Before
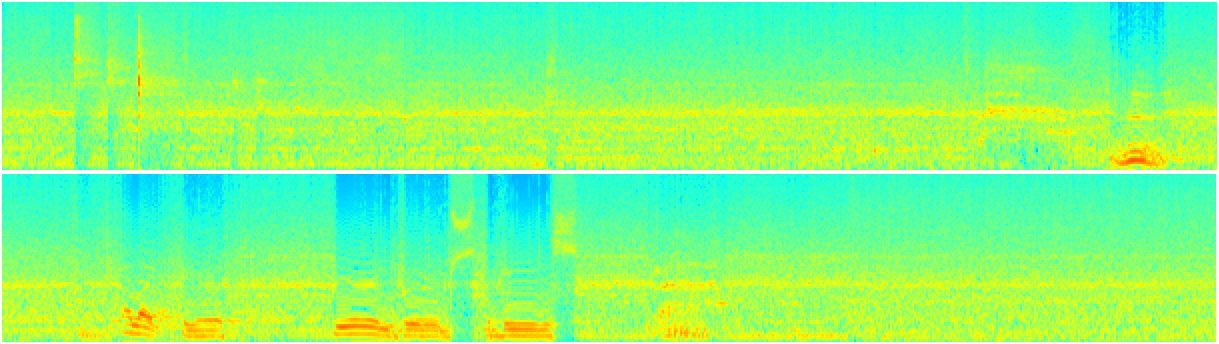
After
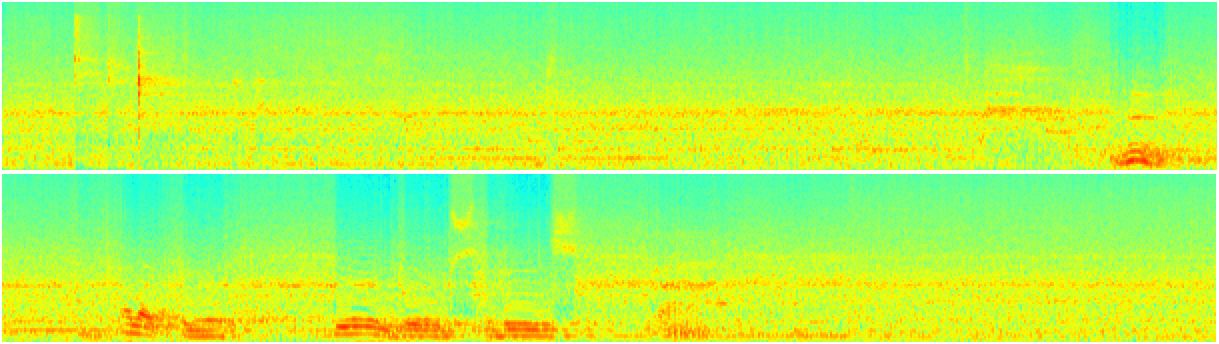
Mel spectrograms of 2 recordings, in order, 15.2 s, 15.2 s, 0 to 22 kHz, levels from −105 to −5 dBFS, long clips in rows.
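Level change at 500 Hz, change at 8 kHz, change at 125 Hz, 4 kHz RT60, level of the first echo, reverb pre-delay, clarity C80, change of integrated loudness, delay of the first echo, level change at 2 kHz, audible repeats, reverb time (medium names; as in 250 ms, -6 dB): +5.5 dB, +5.5 dB, +6.0 dB, 1.5 s, no echo, 15 ms, 9.0 dB, +6.0 dB, no echo, +6.0 dB, no echo, 2.3 s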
